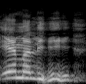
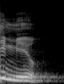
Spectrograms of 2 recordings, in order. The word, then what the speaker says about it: Emile: I'm like, Emily, Candace, no. My name is Emile. And as per your computer screen, Emile is spelled E-M-I-L-E. The last E is silent.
